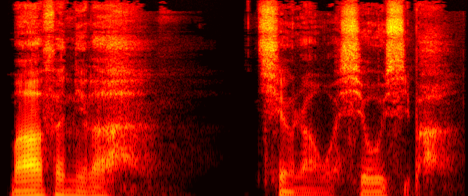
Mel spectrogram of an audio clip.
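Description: Man acting a low, slow, weary mystery man. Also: fairly even intonation, clean studio sound. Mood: weary, subdued. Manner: quiet, laconic, slow. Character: weary, mysterious, withdrawn male tenant. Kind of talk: Chinese sci-fi radio drama acting. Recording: roomy sound with music underneath.

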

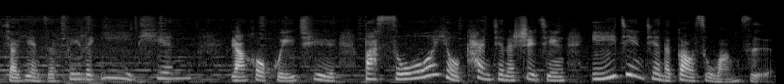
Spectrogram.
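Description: A woman narrating a children's fairy tale from a script, with an expressive storytelling manner. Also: fairly high pitch, measured pace. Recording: clear music bed. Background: music.

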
